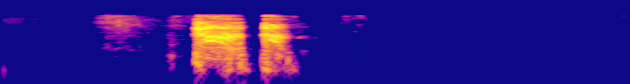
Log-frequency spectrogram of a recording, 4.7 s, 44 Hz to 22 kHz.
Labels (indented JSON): {
  "expert_labels": [
    {
      "quality": "ok",
      "cough_type": "wet",
      "dyspnea": false,
      "wheezing": false,
      "stridor": false,
      "choking": false,
      "congestion": false,
      "nothing": true,
      "diagnosis": "lower respiratory tract infection",
      "severity": "mild"
    }
  ],
  "age": 22,
  "gender": "male",
  "respiratory_condition": false,
  "fever_muscle_pain": true,
  "status": "symptomatic"
}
